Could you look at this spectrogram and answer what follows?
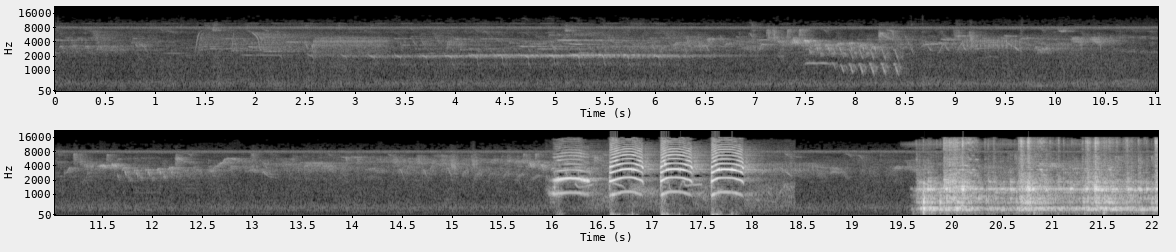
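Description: Faint birdsong ambience of scattered chirps and tweets. About two-thirds of the way through comes a loud run of about five whistled bird calls, each rising and falling in pitch. Near the end a louder, busier sound with steady tones and clicks starts.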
